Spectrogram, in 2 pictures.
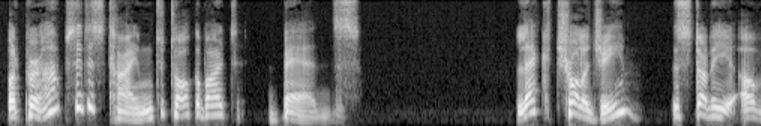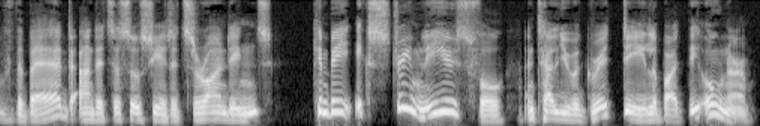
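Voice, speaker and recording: A man reading a novel as an audiobook narrator, in a wry storytelling style with measured, dramatic emphasis. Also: fairly low pitch, sing-song, no echo, studio quality.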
